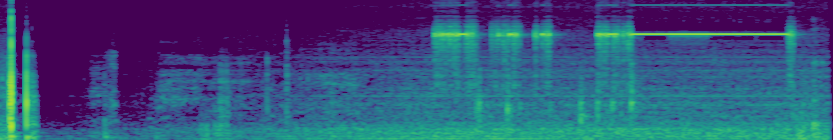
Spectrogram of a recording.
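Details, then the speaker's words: Continuity test on a Variac panel setup, probing the Variac case and panel. A few short high chirps, then a steady high beep lasting over a second: solid continuity, confirming the whole panel is bonded to earth ground. "The whole panel is grounded. It's earth ground, and so that's a good thing, actually."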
